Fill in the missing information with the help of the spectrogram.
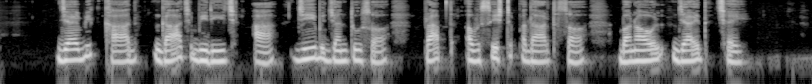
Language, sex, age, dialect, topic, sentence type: Maithili, male, 31-35, Southern/Standard, agriculture, statement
